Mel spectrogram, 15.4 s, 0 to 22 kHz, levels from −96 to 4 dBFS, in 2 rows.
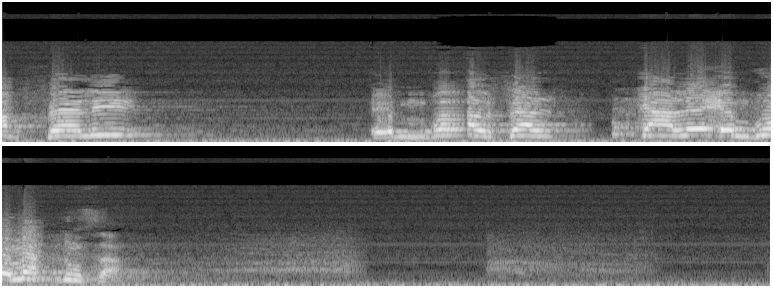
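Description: From start to finish this is stereo read as mono: the interleaved left and right samples run as one channel, so everything plays at half speed, a full octave low.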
